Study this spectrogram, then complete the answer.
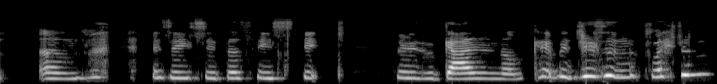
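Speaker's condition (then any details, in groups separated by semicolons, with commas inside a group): Cerebral palsy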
